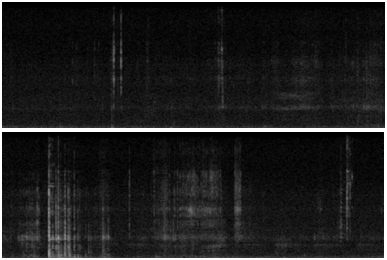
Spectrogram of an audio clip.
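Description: Metal chain and clips of a shark hook rig clinking and rattling as they are handled, in scattered short clicks with a louder rattle about six seconds in.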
